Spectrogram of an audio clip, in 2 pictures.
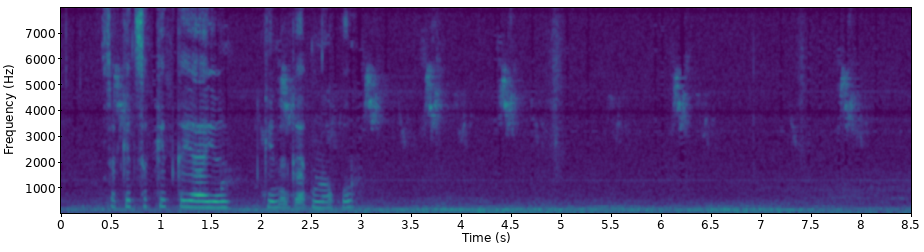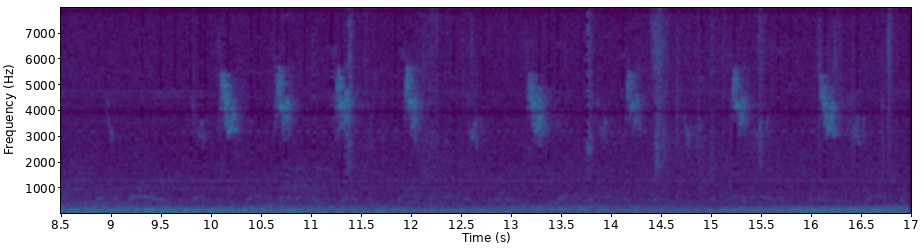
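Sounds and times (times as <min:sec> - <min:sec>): low outdoor rumble: 0:00.0 - 0:17.0
small bird chirping: 0:09.8 - 0:16.7.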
